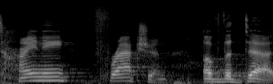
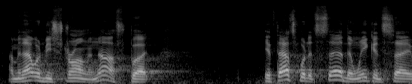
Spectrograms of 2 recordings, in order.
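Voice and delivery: usual speaking voice

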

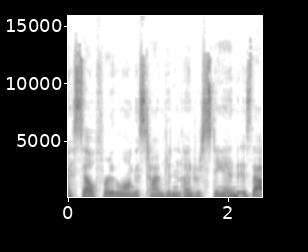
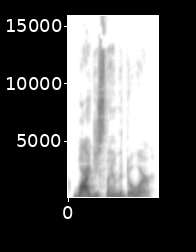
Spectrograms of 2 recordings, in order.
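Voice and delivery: louder, blaming demand; accusing; 7 dB louder than usual. Retold or imitated. To husband about the slammed door, accusing and louder. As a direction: confront him with it. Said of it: "I could have said".

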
